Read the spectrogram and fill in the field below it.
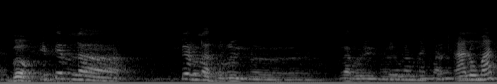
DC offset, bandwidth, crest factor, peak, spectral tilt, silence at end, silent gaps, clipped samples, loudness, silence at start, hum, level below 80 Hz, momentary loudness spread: under 0.1%; 19 kHz; 18 dB; -20 dBFS; -7 dB/octave; 0 s; none; under 0.1%; -41 LUFS; 0 s; none; -44 dBFS; 10 LU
